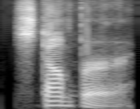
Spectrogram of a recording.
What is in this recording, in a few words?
"stumper", American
